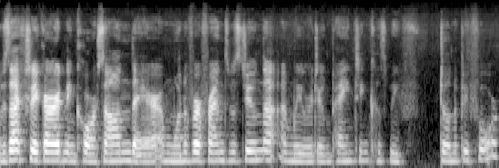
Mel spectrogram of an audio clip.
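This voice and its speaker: A woman with a Dublin accent at medium pitch, very fast and animated, with hardly any pauses and big swings in loudness. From Ireland, Dublin. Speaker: craft vlogger and shop owner. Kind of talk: casual vlog chat. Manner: chatty, animated.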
